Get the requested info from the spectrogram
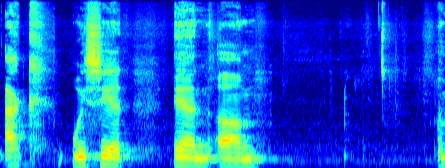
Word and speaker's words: ak: We don't see it in the English translation, but in the Hebrew translation, there is a Hebrew word, and we would pronounce it ak, A-K.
